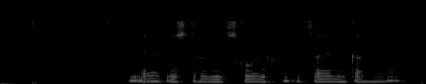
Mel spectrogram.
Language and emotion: Russian, sad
